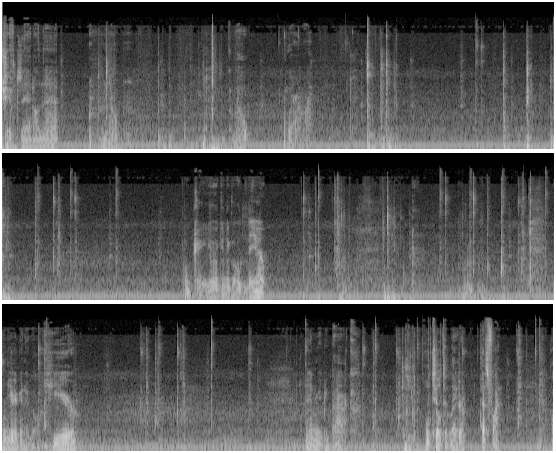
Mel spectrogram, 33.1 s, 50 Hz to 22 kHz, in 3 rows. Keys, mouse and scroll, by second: 4.2 ctrl+KP_Subtract, 7.6 shift+s, 10.5 Tab, 10.7 scroll down 2, 11.0 alt+a, 11.3-11.7 scroll down 1, 11.7 middle click, 12.3 click, 13.3 click, 17.3 middle click, 18.7 alt+a, 19.7 click, 20.3 shift+click, 20.7 scroll down 2, 21.0 middle click, 21.9 click, 22.9 middle click, 25.2 middle click, 26.2 click, 28.2 click, 29.5 middle click, 30.2 alt+a, 30.3 middle click, 31.4-31.7 scroll down 1, 31.7 middle click, 32.8 middle click.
